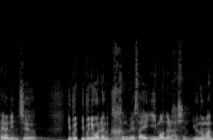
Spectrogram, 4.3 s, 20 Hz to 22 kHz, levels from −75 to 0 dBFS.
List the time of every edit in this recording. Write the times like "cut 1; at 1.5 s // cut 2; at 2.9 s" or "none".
cut 1; at 1.5 s

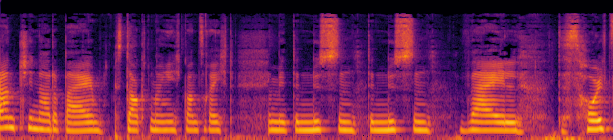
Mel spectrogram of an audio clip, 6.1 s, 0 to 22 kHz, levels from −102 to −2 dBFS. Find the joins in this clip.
cut 1; at 1.1 s // cut 2; at 1.8 s // cut 3; at 2.7 s // cut 4; at 3.7 s

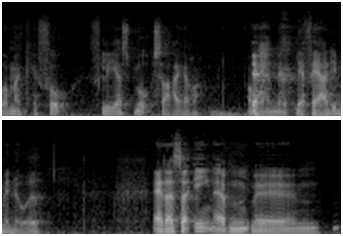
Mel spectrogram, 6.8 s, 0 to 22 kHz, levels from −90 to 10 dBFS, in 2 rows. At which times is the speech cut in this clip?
cut 1; at 4.8 s // cut 2; at 5.9 s

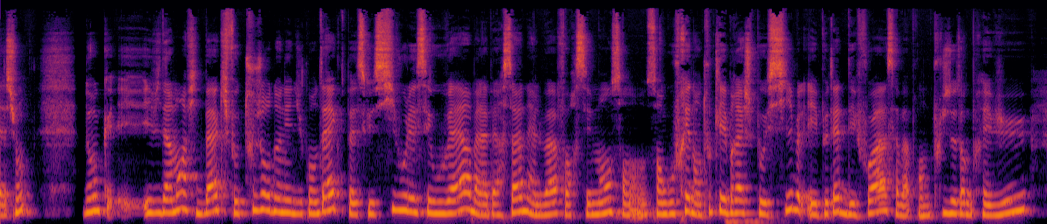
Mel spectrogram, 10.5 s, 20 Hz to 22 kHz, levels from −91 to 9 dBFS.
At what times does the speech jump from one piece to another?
none

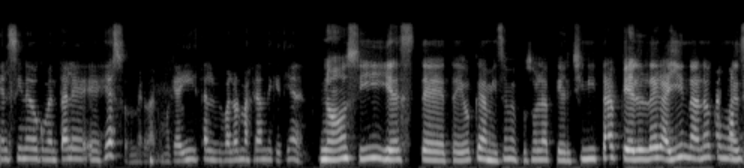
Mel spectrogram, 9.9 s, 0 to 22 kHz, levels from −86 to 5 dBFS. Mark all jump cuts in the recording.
cut 1; at 4.2 s

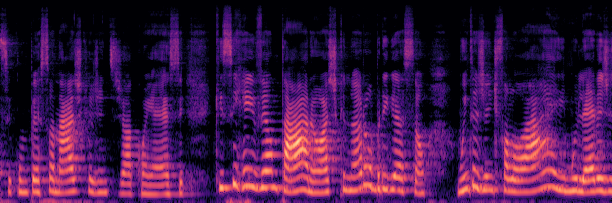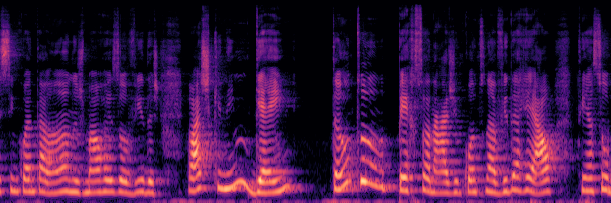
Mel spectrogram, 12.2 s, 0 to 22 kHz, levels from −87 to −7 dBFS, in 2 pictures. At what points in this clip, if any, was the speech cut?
none

